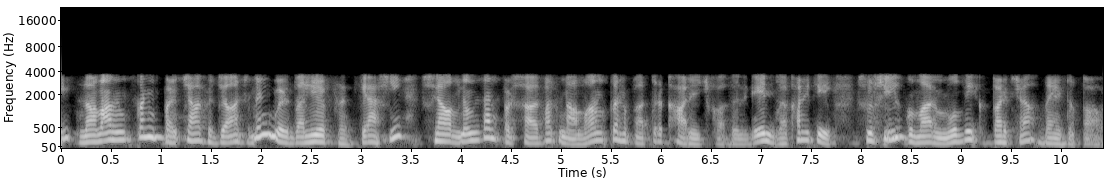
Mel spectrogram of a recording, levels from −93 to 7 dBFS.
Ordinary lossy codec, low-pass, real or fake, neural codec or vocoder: none; 3.6 kHz; fake; codec, 16 kHz, 1 kbps, FreqCodec, larger model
